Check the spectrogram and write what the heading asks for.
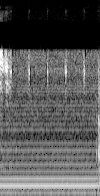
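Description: Steady electrical mains hum with a stack of evenly spaced overtones, picked up on the recording, with faint regular ticks about three a second.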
